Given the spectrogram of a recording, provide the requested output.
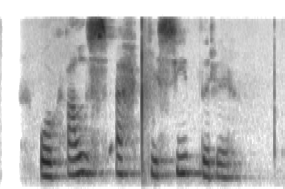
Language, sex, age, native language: Icelandic, female, 9, Icelandic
